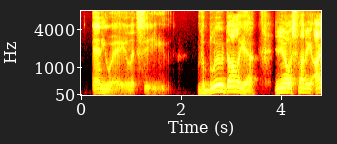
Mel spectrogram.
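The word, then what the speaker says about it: Dahlia: uh and I thought it was the blue dia and a I was talking about it with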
